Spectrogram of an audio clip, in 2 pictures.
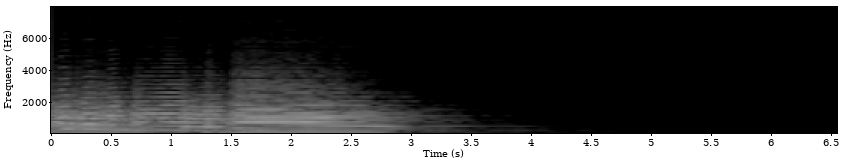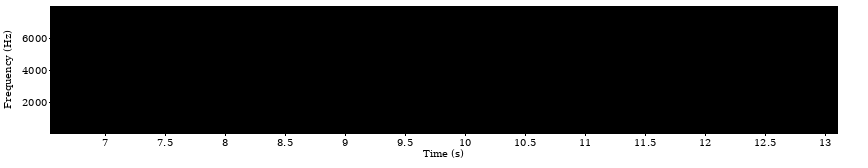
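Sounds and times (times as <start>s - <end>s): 
trombone duet: 0.0s - 3.2s.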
